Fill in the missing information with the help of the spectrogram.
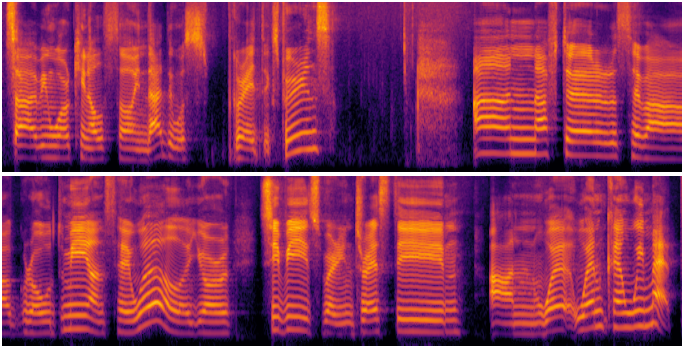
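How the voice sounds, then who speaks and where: A woman in her thirties with an Argentine accent, a Spanish speaker telling her story as a tango teacher in halting English with many restarts. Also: medium pitch, lively intonation, clear, resonant tone. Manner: non-native English, halting restarts, laughs while telling. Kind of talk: personal storytelling.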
